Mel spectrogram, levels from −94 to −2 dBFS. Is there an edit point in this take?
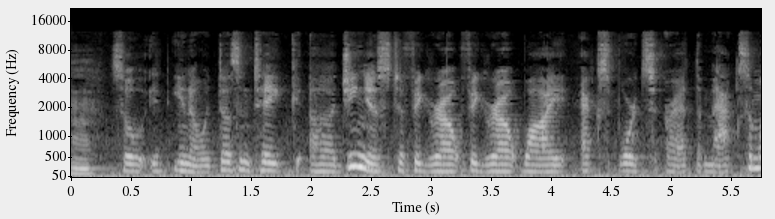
yes; 1 cut; at 3.3 s

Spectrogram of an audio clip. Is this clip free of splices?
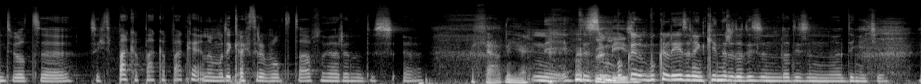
yes; 0 cuts

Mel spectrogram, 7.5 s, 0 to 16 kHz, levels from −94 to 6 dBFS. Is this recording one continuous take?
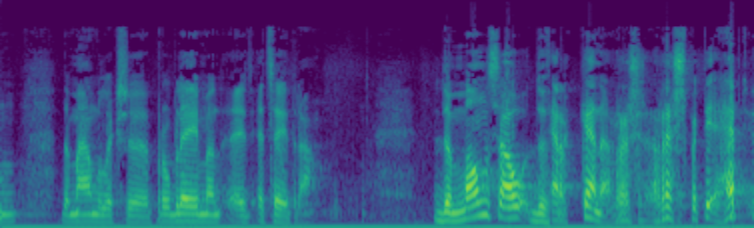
no; 1 cut; at 5.5 s

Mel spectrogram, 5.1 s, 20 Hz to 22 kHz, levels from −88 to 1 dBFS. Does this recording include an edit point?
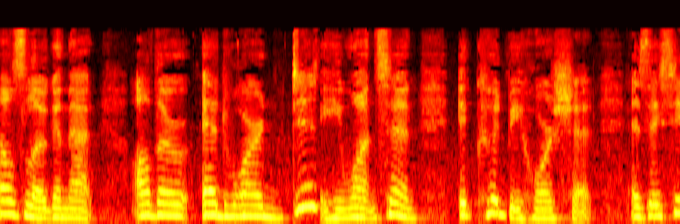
yes; 2 cuts; at 2.4 s, 3.8 s

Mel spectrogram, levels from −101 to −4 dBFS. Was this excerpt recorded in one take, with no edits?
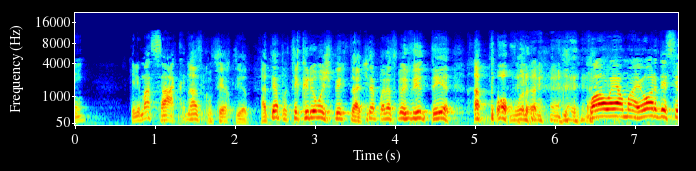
no; 2 cuts; at 1.6 s, 3.7 s

